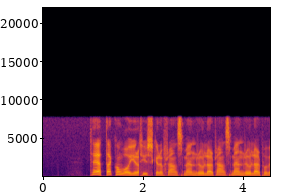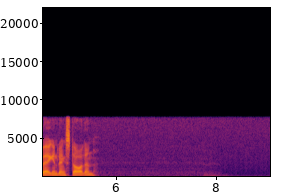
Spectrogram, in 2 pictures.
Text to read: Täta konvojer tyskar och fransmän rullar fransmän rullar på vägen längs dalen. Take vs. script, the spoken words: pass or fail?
pass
